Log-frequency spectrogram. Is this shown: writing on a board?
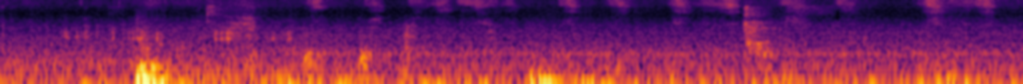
yes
